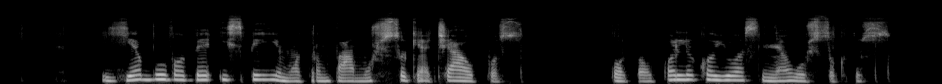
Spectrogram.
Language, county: Lithuanian, Vilnius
